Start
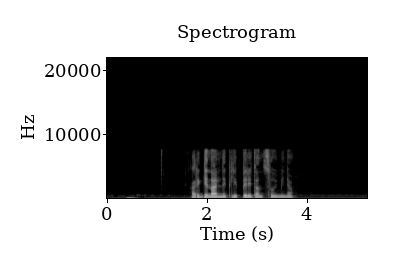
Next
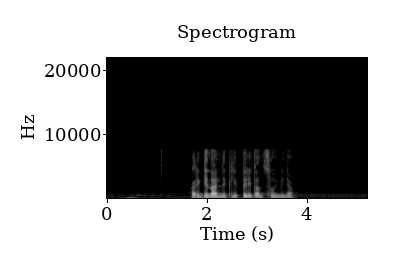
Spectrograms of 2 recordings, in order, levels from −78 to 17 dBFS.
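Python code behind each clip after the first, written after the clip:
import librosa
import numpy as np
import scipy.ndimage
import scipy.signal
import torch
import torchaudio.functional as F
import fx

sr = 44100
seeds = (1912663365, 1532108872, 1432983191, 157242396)

y = fx.peak_eq(x, sr, hz=700.0, db=14.5, octaves=1.3)
y = y * librosa.db_to_amplitude(-8.0)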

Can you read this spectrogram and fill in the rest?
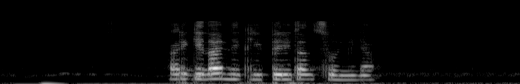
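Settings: y = x + 0.49 * np.pad(x, (int(2.5 * sr / 1000.0), 0))[:len(x)]
y = fx.chorus_voices(y, sr, voices=4, hz=0.41, base_ms=25, depth_ms=4.1, mix_pct=55)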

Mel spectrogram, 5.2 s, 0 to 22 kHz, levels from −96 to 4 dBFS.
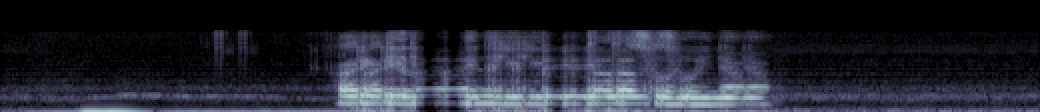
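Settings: y = x + 10.0 ** (-3.5 / 20.0) * np.pad(x, (int(120 * sr / 1000.0), 0))[:len(x)]
y = fx.over_compress(y, sr, threshold_db=-24.0, ratio=-0.5)
y = y * librosa.db_to_amplitude(-2.5)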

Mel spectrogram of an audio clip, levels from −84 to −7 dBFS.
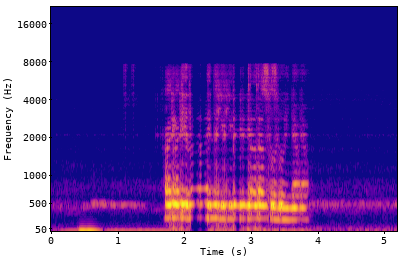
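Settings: y = fx.small_body(x, sr, hz=(480.0, 2100.0, 3400.0), ring_ms=90, db=14)
y = y * librosa.db_to_amplitude(4.5)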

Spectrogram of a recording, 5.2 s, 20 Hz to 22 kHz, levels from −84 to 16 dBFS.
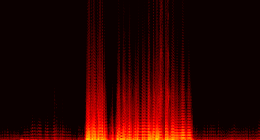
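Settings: y = fx.running_max(x, sr, window=65)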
